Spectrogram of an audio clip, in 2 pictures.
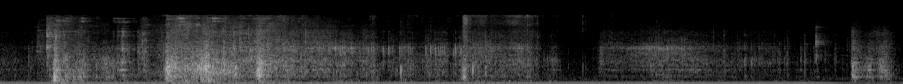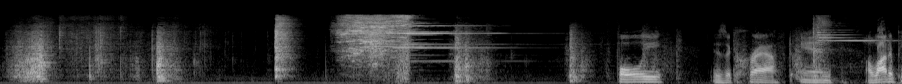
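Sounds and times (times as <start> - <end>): rubbing and scraping strokes: 8.5 - 10.5, 12.4 - 13.4
loud harsh scrape: 8.6 - 10.2, 12.4 - 14.2
low hum: 11.0 - 16.3.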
